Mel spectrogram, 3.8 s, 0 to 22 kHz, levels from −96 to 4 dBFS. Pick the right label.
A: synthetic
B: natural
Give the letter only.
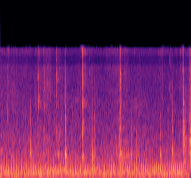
B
